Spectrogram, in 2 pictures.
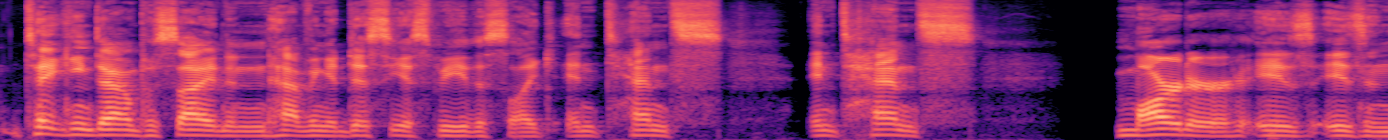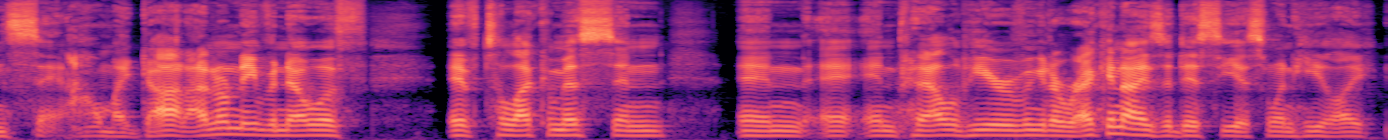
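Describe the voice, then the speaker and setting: A man's voice: mid-range voice, steady tone, moderate pace, a little mellow. A man streaming a casual reaction to music, exclamatory, often stammering and repeating himself as he talks. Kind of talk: casual excited reaction chat.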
